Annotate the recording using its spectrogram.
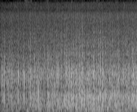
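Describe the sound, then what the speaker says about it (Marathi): Steady rain pours onto a waterlogged paddy field, a dense continuous hiss of drops on water and crop that holds even from start to end, with no voices. "हे बघा पाऊस बघा पाऊस"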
